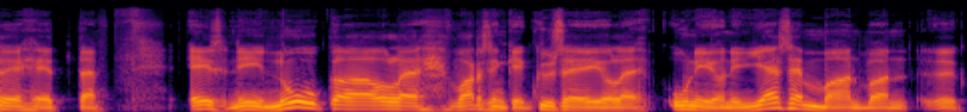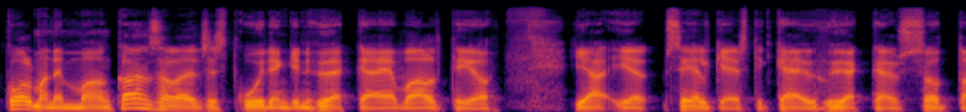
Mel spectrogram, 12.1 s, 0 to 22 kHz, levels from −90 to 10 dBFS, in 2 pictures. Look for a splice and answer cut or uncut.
cut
